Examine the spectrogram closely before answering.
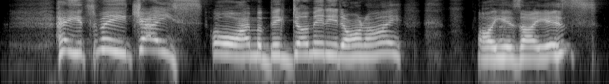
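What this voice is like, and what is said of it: Attempted Australian accent, dopey character. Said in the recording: “I couldn't do that British. ... anybody of Australian descent or has that accent. ... he is played to be the dumb one”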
